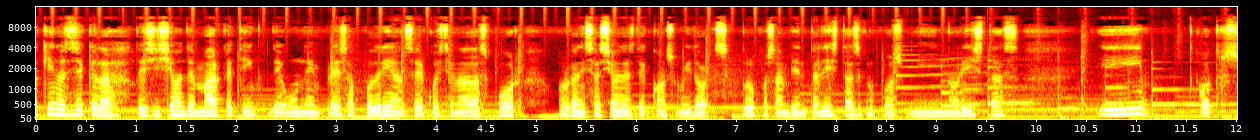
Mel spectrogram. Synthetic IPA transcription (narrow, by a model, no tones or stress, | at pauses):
akino̞zd̪is̬ekelad̪esisjo̞nd̪emaɾket̪iŋd̪eunaempɾe̞sapoðɾianse̞ɾkwest̪jo̞naðaspoɾ | oɾɣanisasjo̞nezd̪eko̞nsumiðoɾesɡɾuposambjent̪alist̪az̬ɡɾupozminoɾist̪as | i | ot̪ɾo̥s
